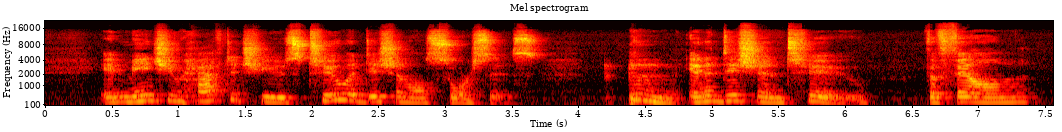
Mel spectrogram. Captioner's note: cough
